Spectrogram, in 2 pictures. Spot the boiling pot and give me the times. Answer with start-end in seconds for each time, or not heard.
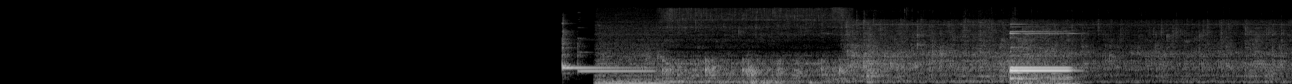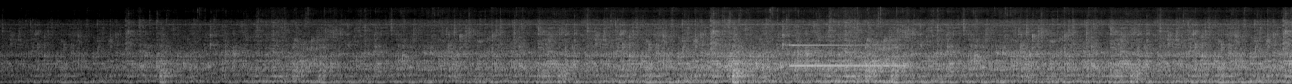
5.9-25.7.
